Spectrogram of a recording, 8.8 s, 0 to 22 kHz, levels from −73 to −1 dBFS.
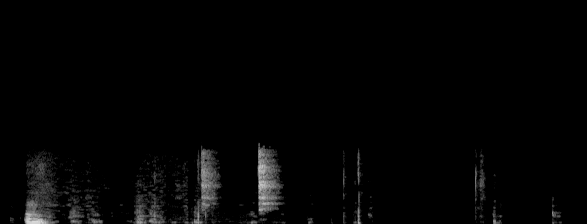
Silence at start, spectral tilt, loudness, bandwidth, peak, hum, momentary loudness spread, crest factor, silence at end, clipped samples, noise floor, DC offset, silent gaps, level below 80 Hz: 0.35 s; -4 dB/octave; -20 LUFS; 7.6 kHz; -2 dBFS; none; 27 LU; 24 dB; 0.5 s; under 0.1%; -58 dBFS; under 0.1%; 4.29-4.60 s, 4.71-4.91 s, 5.03-5.13 s, 5.21-5.29 s, 5.45-5.50 s, 5.61-7.08 s, 7.30-7.37 s, 7.54-8.26 s; -68 dBFS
